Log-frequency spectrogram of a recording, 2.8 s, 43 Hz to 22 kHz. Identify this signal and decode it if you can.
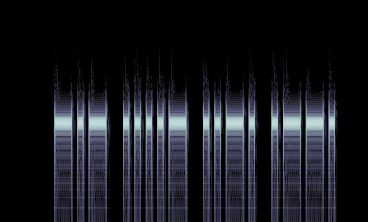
Morse code, heard as a keyed tone, about 35 wpm, 700 Hz. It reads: K4FP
